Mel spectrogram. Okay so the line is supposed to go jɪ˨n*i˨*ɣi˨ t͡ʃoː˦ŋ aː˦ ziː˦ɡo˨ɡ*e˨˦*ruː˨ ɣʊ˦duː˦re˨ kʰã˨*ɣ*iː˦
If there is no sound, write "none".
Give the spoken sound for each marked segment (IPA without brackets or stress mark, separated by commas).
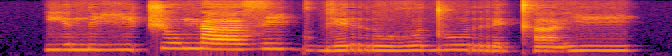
i˨, e˨˦, ɣ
